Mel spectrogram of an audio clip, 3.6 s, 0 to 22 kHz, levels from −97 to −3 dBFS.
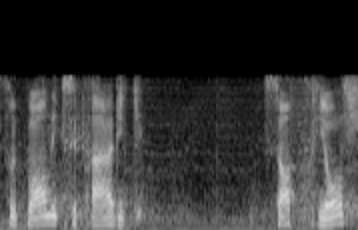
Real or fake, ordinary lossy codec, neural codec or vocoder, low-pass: fake; none; codec, 44.1 kHz, 1.7 kbps, Pupu-Codec; 5.4 kHz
